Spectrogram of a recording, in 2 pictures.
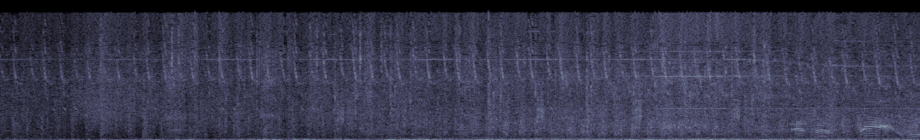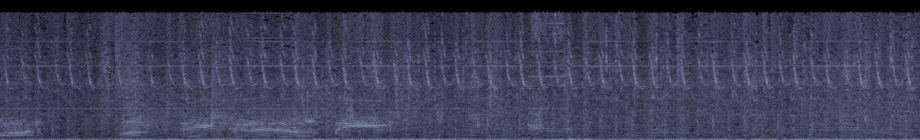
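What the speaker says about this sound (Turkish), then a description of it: "Helikopter gelmedi mi daha?" Helicopter arriving in the video game Metal Gear Solid V: The Phantom Pain, a steady loud rotor drone and rumble throughout, with someone talking over it.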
